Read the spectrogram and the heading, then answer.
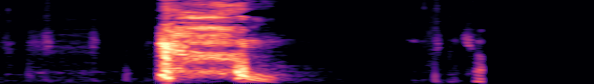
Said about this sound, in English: So I'm going to have to go for a really hard cough.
